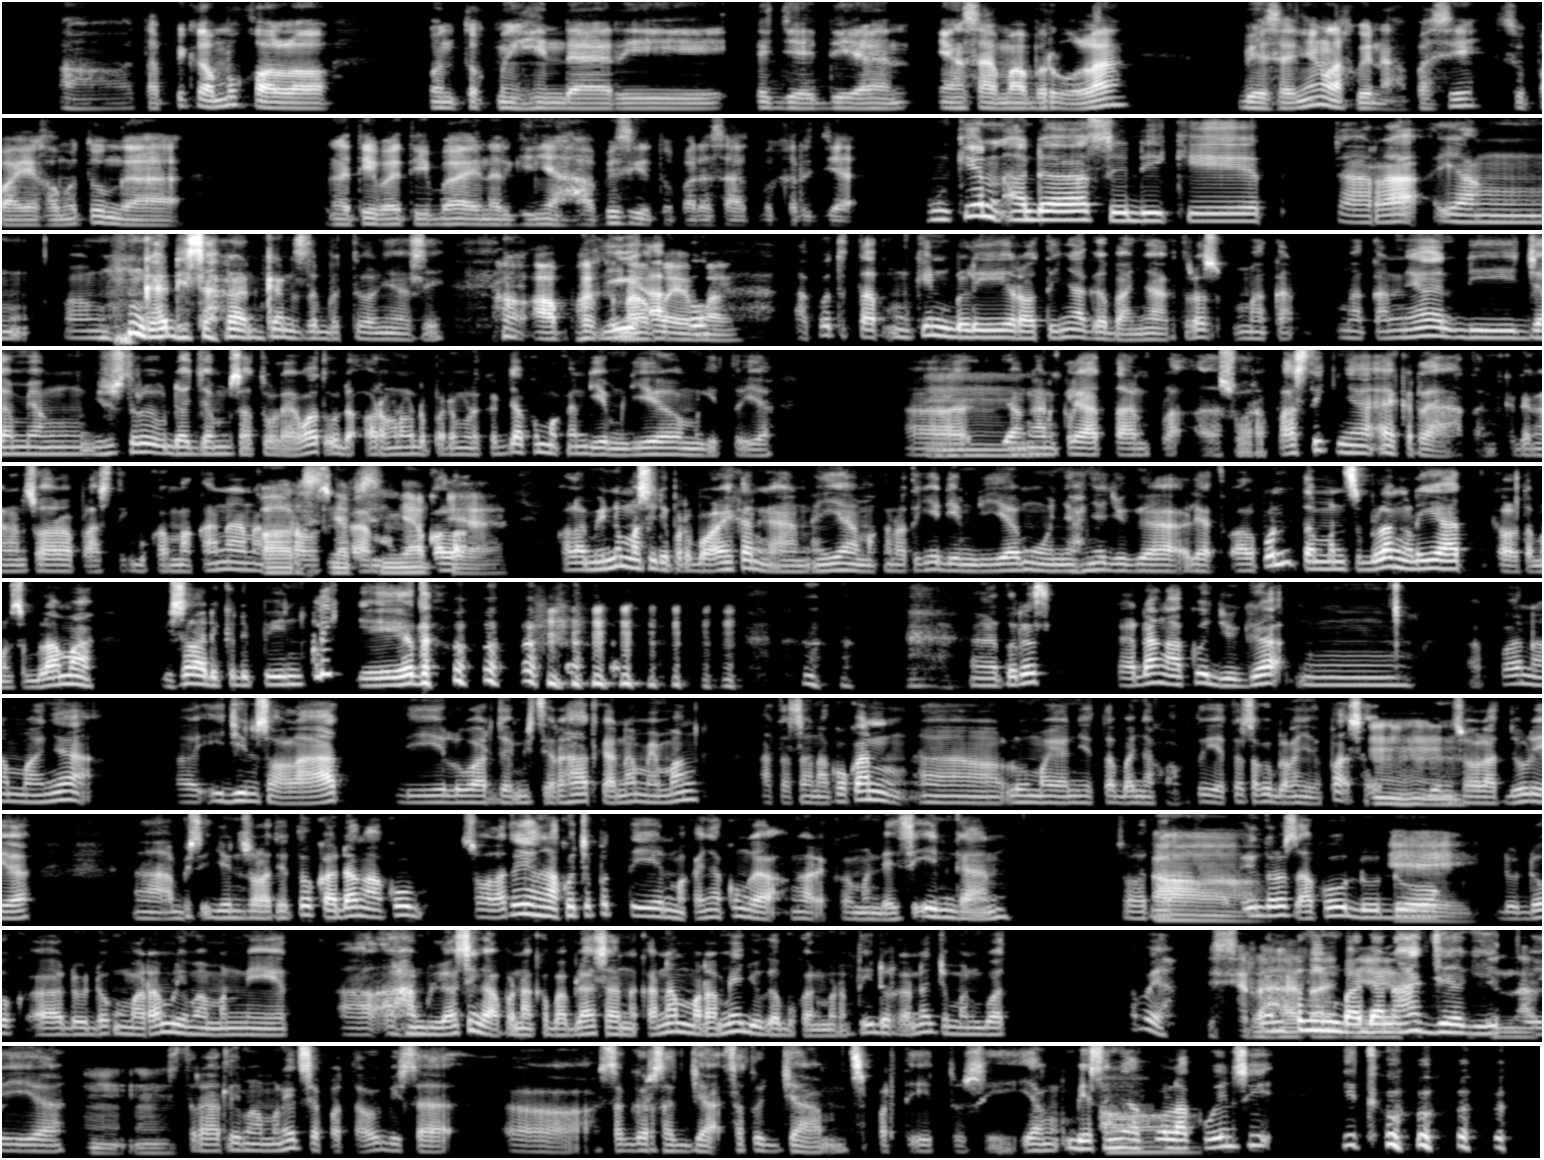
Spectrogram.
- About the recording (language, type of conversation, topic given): Indonesian, podcast, Bagaimana cara kamu menetapkan batas agar tidak kehabisan energi?
- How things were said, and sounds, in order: tapping; laughing while speaking: "enggak disarankan"; in English: "stamp"; laugh; laughing while speaking: "gitu"; laugh; tsk; laughing while speaking: "itu"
